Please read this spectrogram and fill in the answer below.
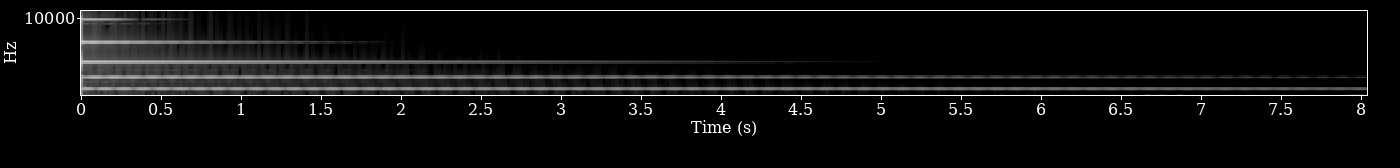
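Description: Chrome desk service bell ringing out after a single tap: one clear tone with bright higher overtones that fade first. The tone wavers slightly as it slowly dies away over several seconds.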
